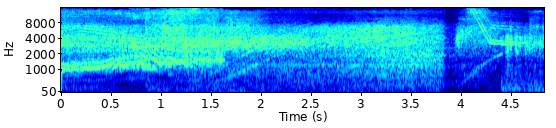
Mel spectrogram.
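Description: An energy blast whooshes and roars.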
